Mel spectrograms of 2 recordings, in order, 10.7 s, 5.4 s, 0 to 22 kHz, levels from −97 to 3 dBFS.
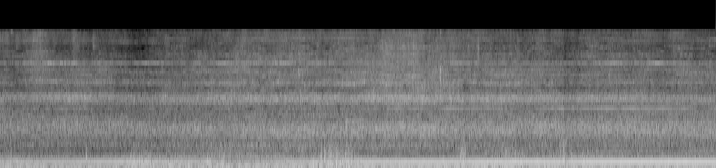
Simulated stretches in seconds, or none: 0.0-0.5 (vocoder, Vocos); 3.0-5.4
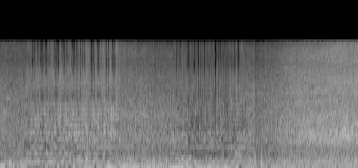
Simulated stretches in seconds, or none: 0.4-1.8 (vocoder, BigVGAN v2); 2.6-3.7

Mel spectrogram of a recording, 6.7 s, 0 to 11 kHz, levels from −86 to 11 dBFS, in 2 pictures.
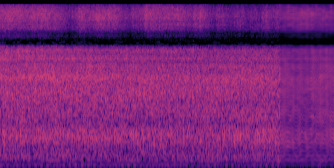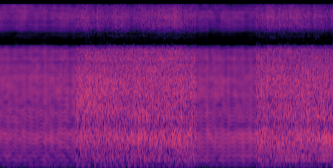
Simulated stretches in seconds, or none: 2.8-4.1 (vocoder, Vocos); 5.3-5.9

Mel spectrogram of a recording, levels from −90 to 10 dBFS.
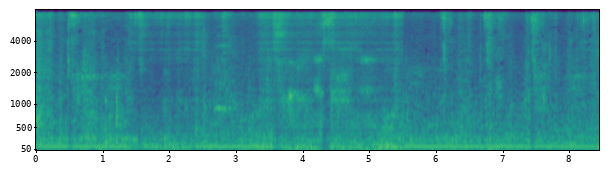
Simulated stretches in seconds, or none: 1.4-2.5 (codec, ZipCodec); 3.3-5.5

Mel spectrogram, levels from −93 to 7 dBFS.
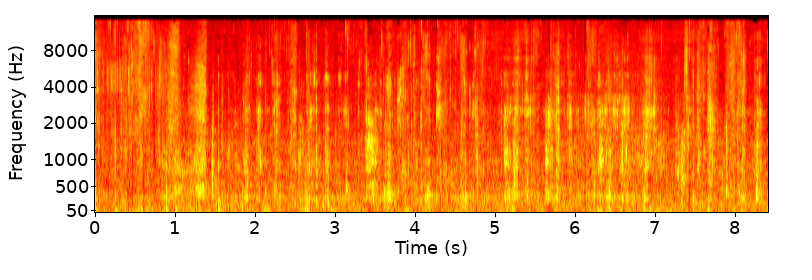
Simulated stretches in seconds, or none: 5.0-5.5 (codec, DAC); 6.8-7.5

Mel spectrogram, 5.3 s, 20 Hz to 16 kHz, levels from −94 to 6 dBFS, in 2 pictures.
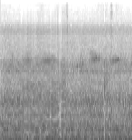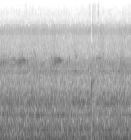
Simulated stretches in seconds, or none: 0.4-1.3 (vocoder, BigVGAN v2)

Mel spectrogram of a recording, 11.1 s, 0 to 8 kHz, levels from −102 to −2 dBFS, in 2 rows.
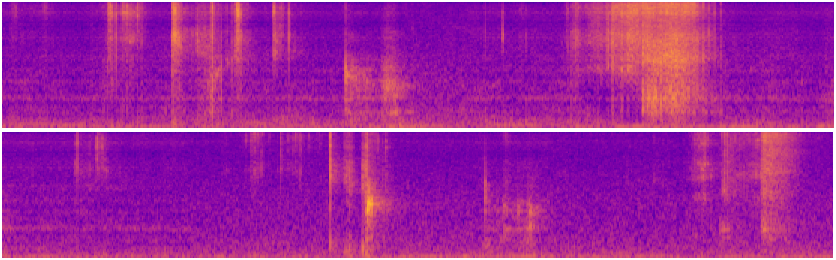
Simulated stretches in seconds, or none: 0.0-2.7 (codec, SNAC); 3.1-6.8; 8.7-9.2

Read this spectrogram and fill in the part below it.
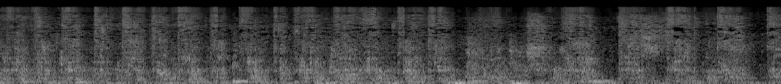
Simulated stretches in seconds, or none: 0.0-7.8 (vocoder, BigVGAN v2)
